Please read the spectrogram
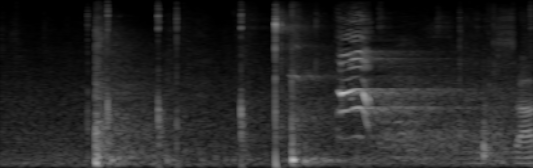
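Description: Table tennis ball clicking off paddles and the table several times in the first half, then a short high-pitched sound with a falling pitch.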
